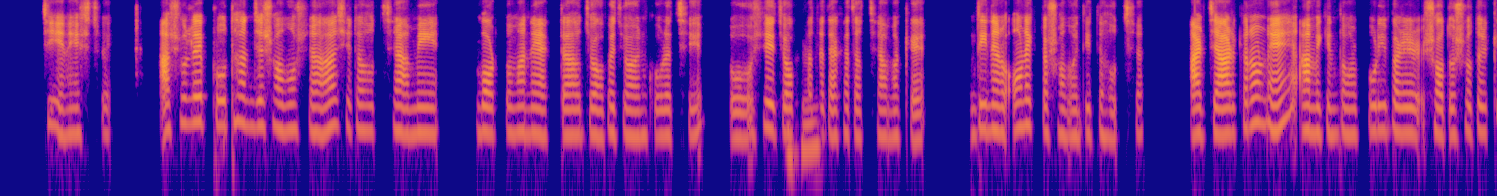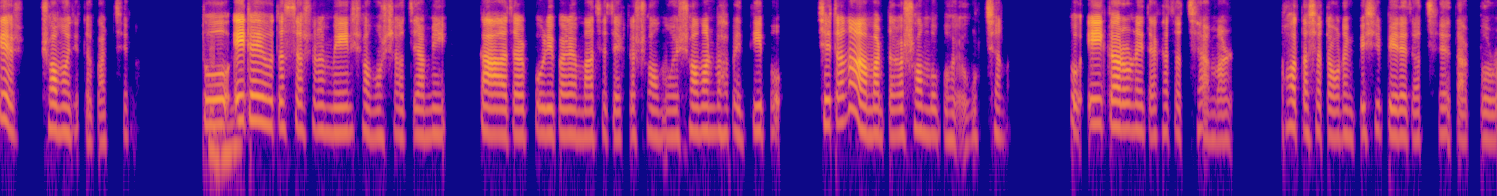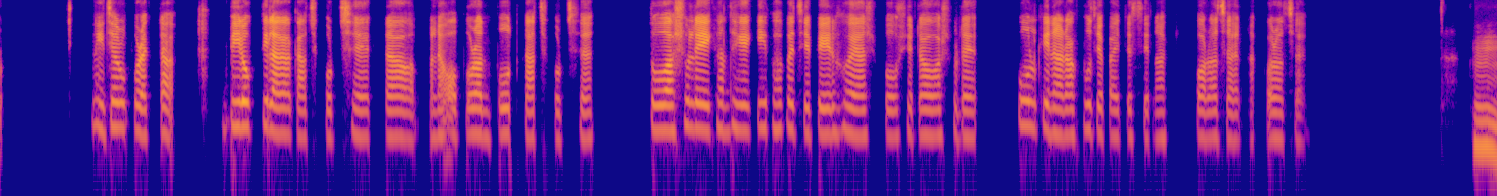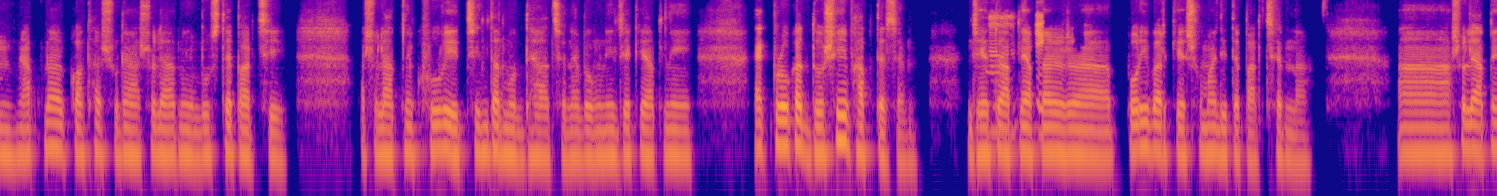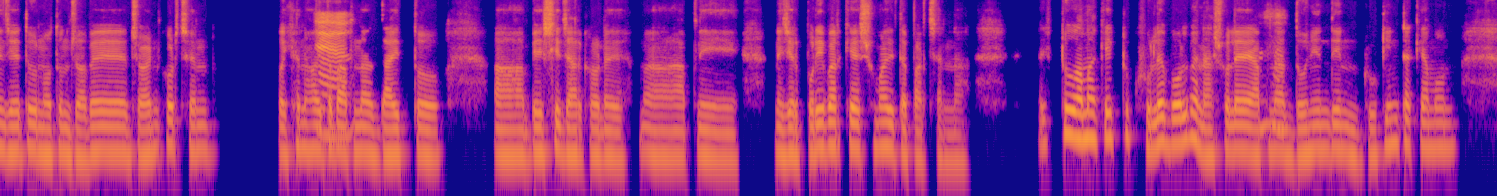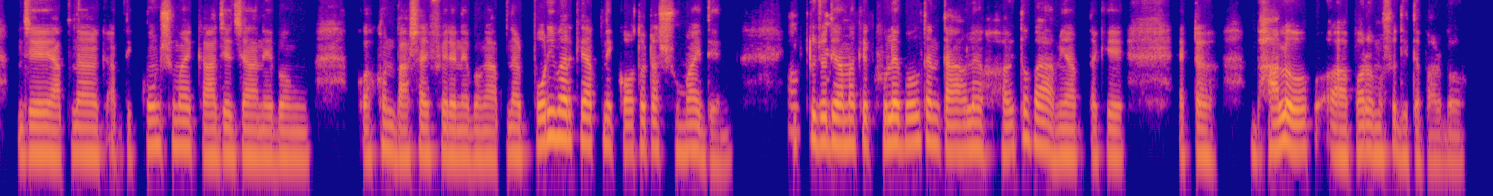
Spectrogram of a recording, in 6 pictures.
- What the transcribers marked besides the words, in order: tapping
- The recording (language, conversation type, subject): Bengali, advice, কাজ আর পরিবারের মাঝে সমান সময় দেওয়া সম্ভব হচ্ছে না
